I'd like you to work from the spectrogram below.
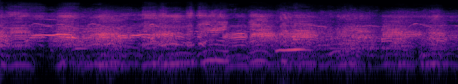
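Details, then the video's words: Chorus of domestic Chinese swan geese during play, bathing and squabbles. Harsh, brassy honks overlap steadily, one clearer upward-bending note standing out near the middle amid the constant flock noise. "Domestic Swan Goose, Behaviour, Playing, Bathing, Resting, Fighting"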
